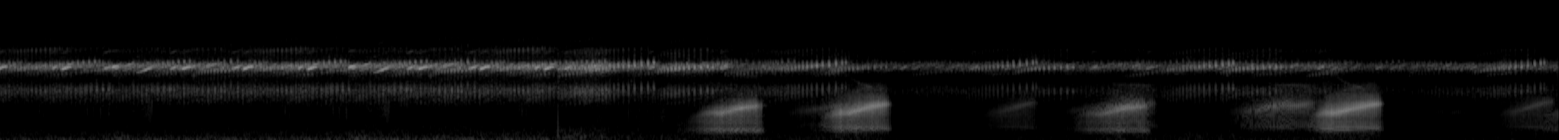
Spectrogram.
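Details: Crawfish frog from Arkansas giving low, rasping snore-like calls that rise in pitch. About seven seconds of steady, high spring peeper and chorus frog trilling come first, then the snores repeat roughly every one to two seconds over the chorus.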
